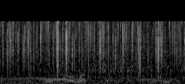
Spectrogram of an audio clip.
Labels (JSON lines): {"label": "biophony, cascading saw", "recorder": "SoundTrap 600 or HydroMoth"}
